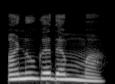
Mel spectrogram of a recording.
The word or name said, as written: ಅಣುಗದಮ್ಮ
